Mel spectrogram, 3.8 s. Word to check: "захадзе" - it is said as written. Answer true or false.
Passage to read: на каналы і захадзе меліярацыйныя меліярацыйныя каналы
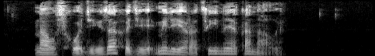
true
